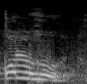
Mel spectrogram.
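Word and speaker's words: kulhu (قل هو): Jadi dari kulhu, kulhu itu kaf apa kof, huruf pertamanya? Kof. Jadi kalau huruf kof, kita bukan kulhu. Kalau kita bacanya cuma biasa kulhu, berarti itu kita membacanya dengan huruf kaf. Tapi tidak, kulhu itu pakai kof. Jadi kulhu wallahu ahad. Ko pakai ko, ko kiku, bukan kakiku, tapi ko kiku, kulhu.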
